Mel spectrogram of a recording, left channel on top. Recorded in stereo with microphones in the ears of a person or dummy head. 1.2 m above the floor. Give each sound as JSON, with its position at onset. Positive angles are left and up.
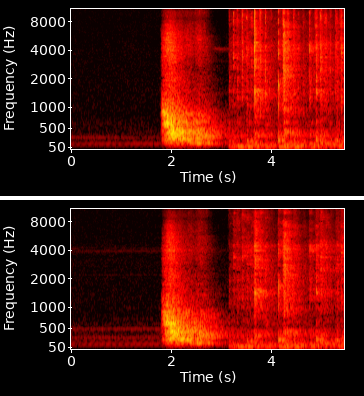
{"t": 1.8, "sound": "tape being pulled", "side_deg": 50, "distance_m": 3.0}
{"t": 3.2, "sound": "typing on a keyboard", "side_deg": 30, "distance_m": 0.8}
